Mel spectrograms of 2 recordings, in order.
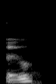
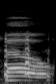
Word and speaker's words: beau: Isn't it pronounced boo? – No, her beau. Oh, okay. Like her gentleman caller.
